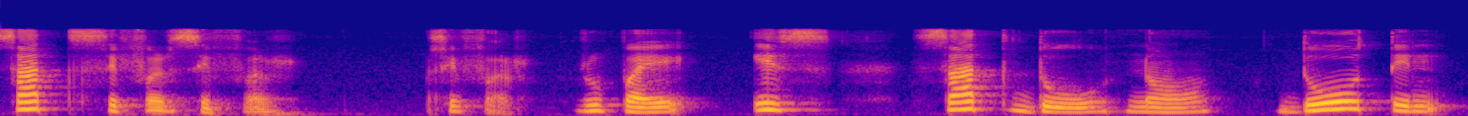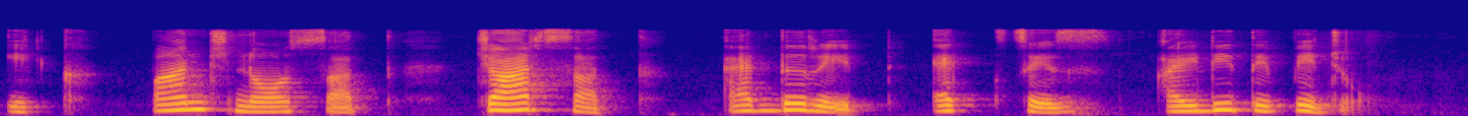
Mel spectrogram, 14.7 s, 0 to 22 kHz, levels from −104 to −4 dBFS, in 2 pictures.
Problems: none marked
